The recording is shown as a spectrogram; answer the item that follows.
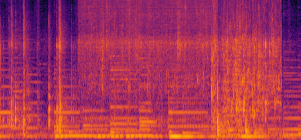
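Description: Background music throughout. A tap runs water into a stainless-steel sink to rinse lettuce, starting about a second and a half in and stopping just before the end. A few sharp clicks near the start come as a plastic lid is pressed onto a stainless-steel tray.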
